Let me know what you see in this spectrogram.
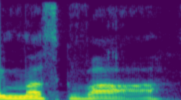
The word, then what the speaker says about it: Moskva: It's actually Moskva.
